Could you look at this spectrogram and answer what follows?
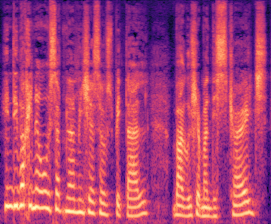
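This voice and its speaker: A woman's voice: fairly low pitch, big pitch swings, moderate pace. A female actor playing a gracious, grateful visitor in a radio drama, polite and earnest. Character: gracious, grateful adult gift-bearing visitor praising goodness.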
